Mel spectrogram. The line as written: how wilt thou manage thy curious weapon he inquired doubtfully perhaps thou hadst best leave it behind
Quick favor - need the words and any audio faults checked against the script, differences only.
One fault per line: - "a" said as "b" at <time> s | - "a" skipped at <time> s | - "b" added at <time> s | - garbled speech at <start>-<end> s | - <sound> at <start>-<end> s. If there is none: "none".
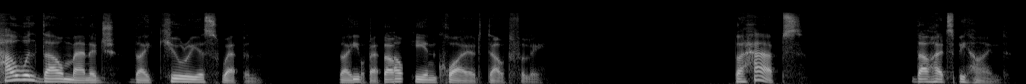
- garbled speech at 3.4-4.0 s
- "best leave it" skipped at 9.6 s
